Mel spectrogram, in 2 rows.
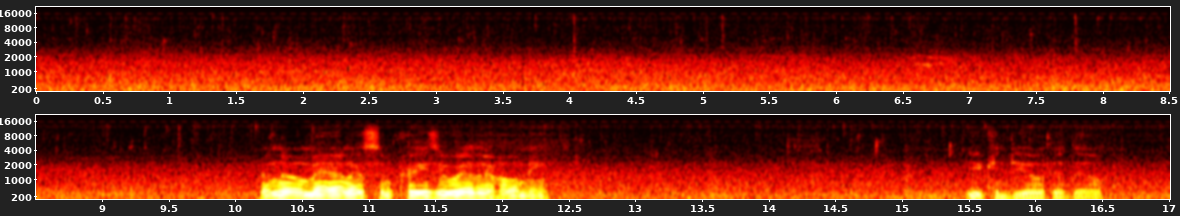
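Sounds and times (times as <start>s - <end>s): wet snow falling: 0.0s - 17.0s
faint ticks: 14.0s - 15.5s.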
